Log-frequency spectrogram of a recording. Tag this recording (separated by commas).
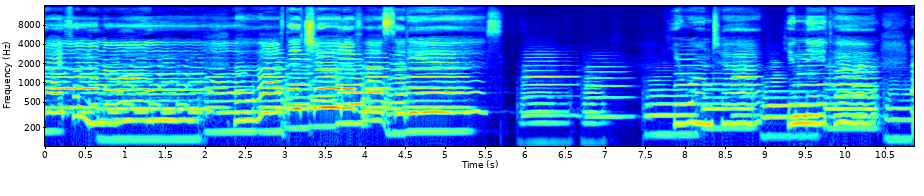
Music, Trombone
